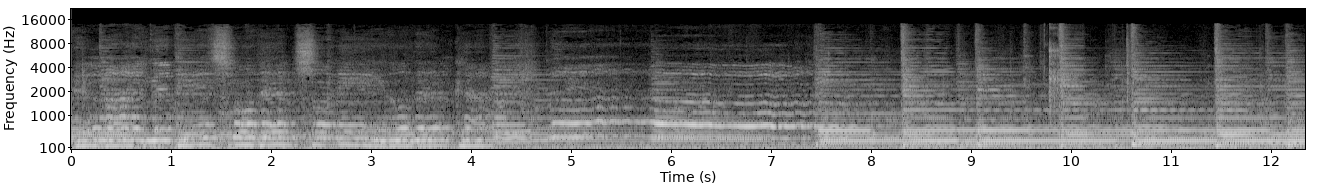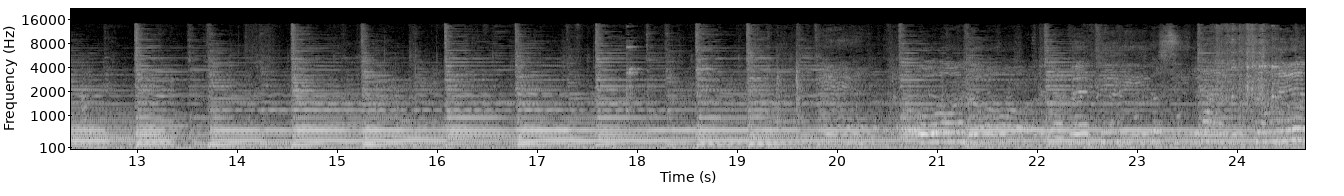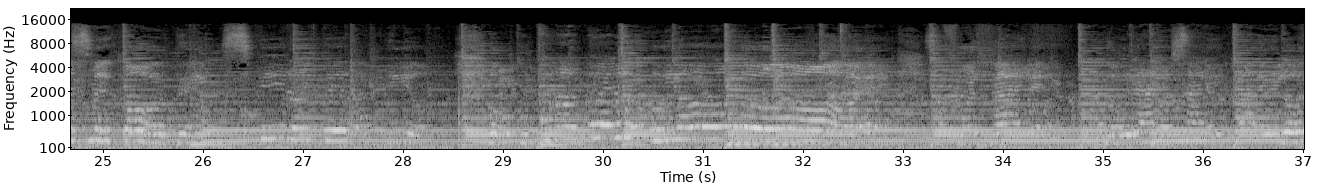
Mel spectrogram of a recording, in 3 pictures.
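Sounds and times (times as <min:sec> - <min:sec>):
acoustic guitar strumming: 0:00.0 - 0:37.0
person singing: 0:19.6 - 0:37.0.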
